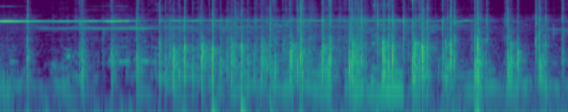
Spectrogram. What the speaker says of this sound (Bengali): হাততালি মারো।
